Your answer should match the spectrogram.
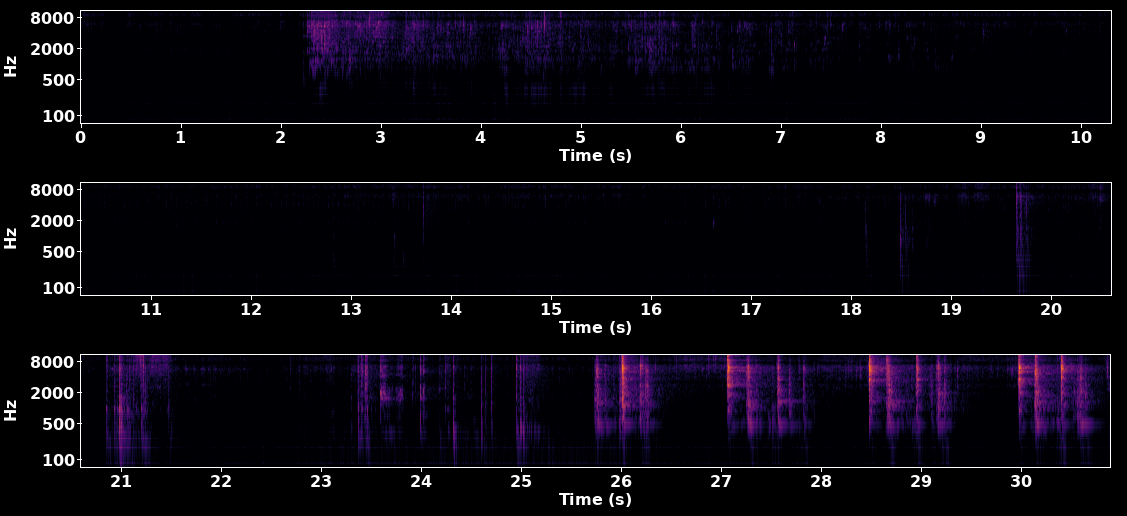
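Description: Oil pouring from a large plastic jug into the hopper of a bottle-filling machine. The pour starts about two seconds in and trails off over several seconds. In the last third, a run of sharp knocks and clatters, louder than the pour, comes from handling the jug and the filler.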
